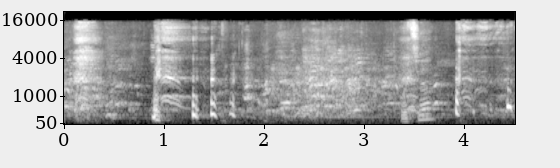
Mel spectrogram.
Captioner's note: laughs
